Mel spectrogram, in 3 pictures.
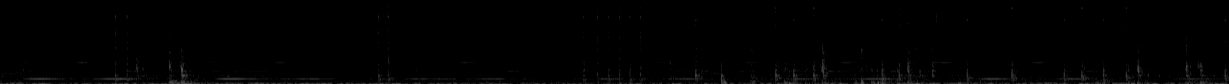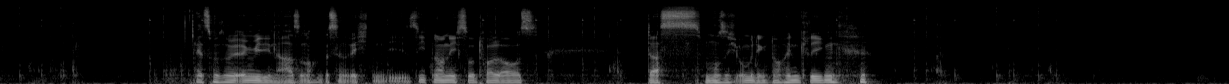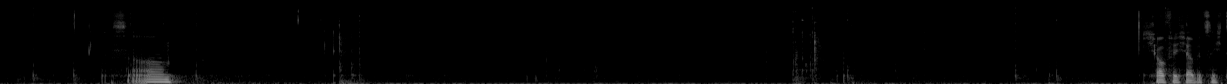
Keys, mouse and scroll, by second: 1.2 click, 1.7 Tab, 1.9-3.8 scroll down 2, 3.8-7.0 drag, 7.0-8.3 middle drag, 8.3-8.9 scroll up 1, 8.9 shift+middle click, 9.2-9.7 scroll down 3, 9.7 middle click, 10.3-10.7 scroll up 1, 10.7 middle click, 11.5-12.0 scroll up 2, 12.0 Tab, 12.3 middle click, 13.1-13.8 scroll up 1, 13.8 right click, 14.3 alt+shift+right click, 15.4-17.2 middle drag, 17.2 alt+shift+right click, 17.7 alt+shift+right click, 18.2 alt+shift+right click, 18.5-20.7 middle drag, 20.7 alt+shift+right click, 21.5 alt+shift+right click, 21.9-26.7 middle drag, 26.7-27.9 scroll up 2, 28.0 c, 33.1-34.8 middle drag, 34.8-35.2 scroll down 2, 35.2-36.8 middle drag.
